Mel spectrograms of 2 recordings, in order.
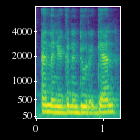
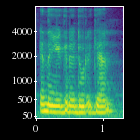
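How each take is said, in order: Both takes have the same delivery.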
